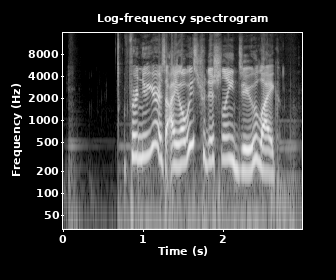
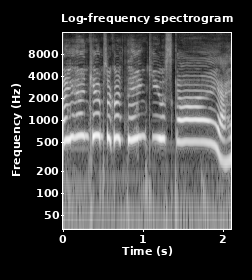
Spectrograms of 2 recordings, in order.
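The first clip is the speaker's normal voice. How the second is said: squeaky high voice; slower than usual. Acted. High, slow thank-you voice.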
